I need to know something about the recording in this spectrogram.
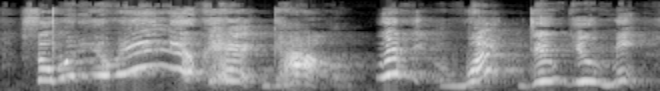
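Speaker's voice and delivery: high-pitched, incredulous demand; aggravated. Retold or imitated. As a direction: act out exasperation, pitch leaping up. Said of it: "when you get aggravated".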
